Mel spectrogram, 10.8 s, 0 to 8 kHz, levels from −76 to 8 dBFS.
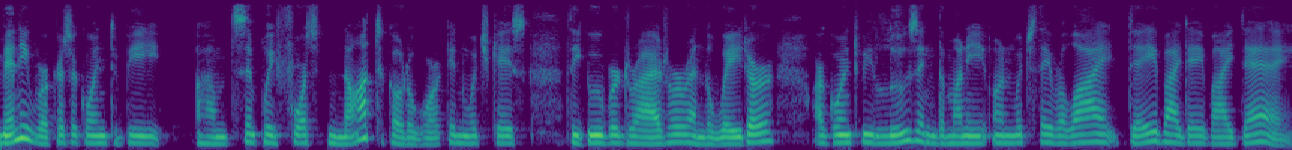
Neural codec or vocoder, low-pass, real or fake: codec, 24 kHz, 0.9 kbps, WavTokenizer, medium speech release version 2; 7.2 kHz; fake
